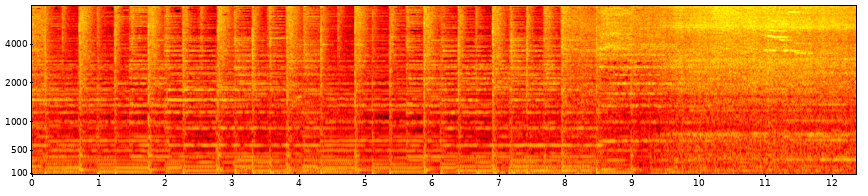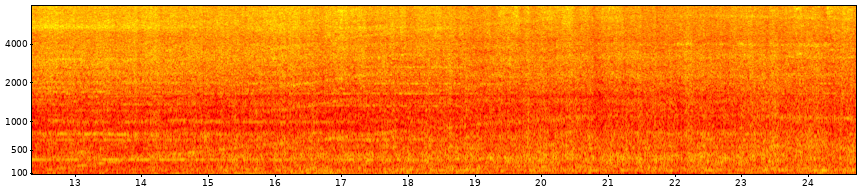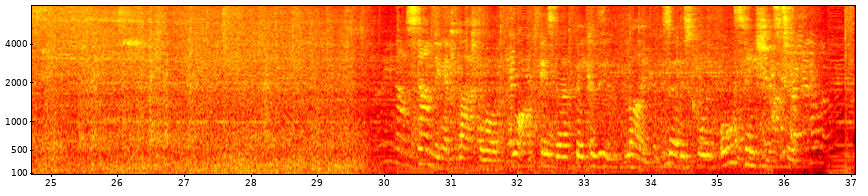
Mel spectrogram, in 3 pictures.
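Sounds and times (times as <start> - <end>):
train wheels rumbling on rails: 8.5 - 35.6.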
